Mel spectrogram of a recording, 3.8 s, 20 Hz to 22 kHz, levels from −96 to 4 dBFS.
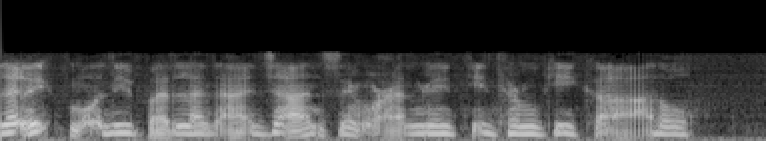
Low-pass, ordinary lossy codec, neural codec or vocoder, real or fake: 5.4 kHz; AAC, 48 kbps; autoencoder, 22.05 kHz, a latent of 192 numbers a frame, VITS, trained on many speakers; fake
